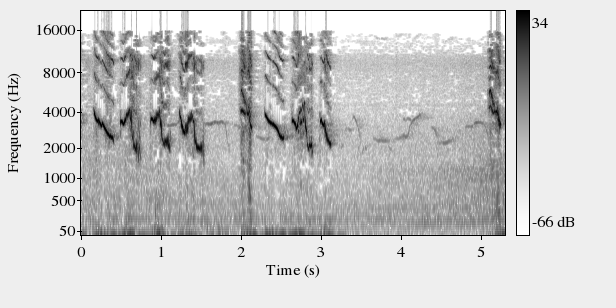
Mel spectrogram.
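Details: Oriental magpie-robin song played to provoke a fighting response: loud bursts of whistled, looping notes with sharp downward sweeps, in two runs separated by a pause, with faint thin whistles in the quiet gap.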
